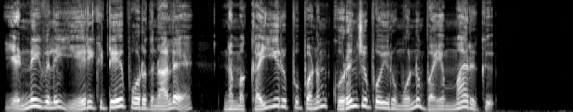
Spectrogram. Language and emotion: Tamil, fearful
